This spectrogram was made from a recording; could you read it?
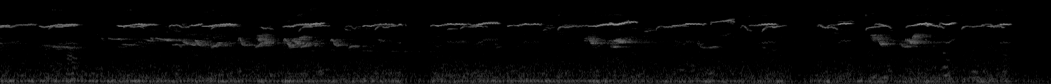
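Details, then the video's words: Wild Blood-breasted Flowerpecker calling steadily with high, thin, squeaky notes, strung together in bursts of several every second or two. Lower chattering from other birds overlaps, over a faint low hum. "tledekan gunung"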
